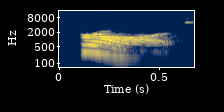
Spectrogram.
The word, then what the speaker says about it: fraud: Fraud, fraud. The mouth just opens. There's no ooh. It's not fraud. It's just fraud, fraud, fraud.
